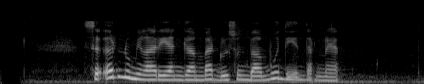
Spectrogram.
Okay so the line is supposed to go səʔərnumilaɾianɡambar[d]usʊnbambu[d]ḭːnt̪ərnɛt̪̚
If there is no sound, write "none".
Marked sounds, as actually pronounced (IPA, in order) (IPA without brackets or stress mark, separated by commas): d, d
